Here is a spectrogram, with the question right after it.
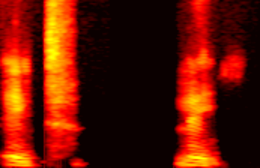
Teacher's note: It moves to a glide at the end of the sound. Glide means a kind of changing from one position to another position.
